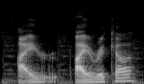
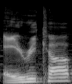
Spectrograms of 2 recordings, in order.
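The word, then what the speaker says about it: Eirika: I'm glad you also pronounce Irika as Irika. Yeah, well, in English I guess you would say Erika, but that just sounds wrong. It sounds like Irika is not really a name in German.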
